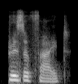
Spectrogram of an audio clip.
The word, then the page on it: prizefight: Indian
